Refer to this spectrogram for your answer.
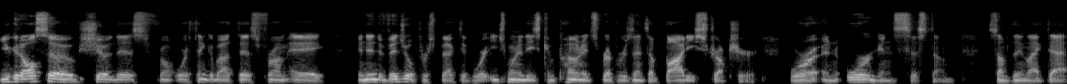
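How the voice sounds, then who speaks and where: A plain, everyday voice at a moderate pace, fairly even in intonation, with a dry, close sound, no echo and a quiet background. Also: man, fairly low pitch for a man. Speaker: instructor. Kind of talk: lecture.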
